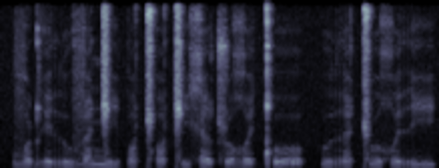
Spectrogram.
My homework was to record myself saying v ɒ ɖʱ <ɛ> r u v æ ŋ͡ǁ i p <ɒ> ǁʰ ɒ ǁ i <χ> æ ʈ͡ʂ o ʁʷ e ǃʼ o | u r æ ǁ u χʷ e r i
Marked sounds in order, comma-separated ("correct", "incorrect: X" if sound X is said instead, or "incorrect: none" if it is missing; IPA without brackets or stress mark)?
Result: incorrect: e, correct, incorrect: x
